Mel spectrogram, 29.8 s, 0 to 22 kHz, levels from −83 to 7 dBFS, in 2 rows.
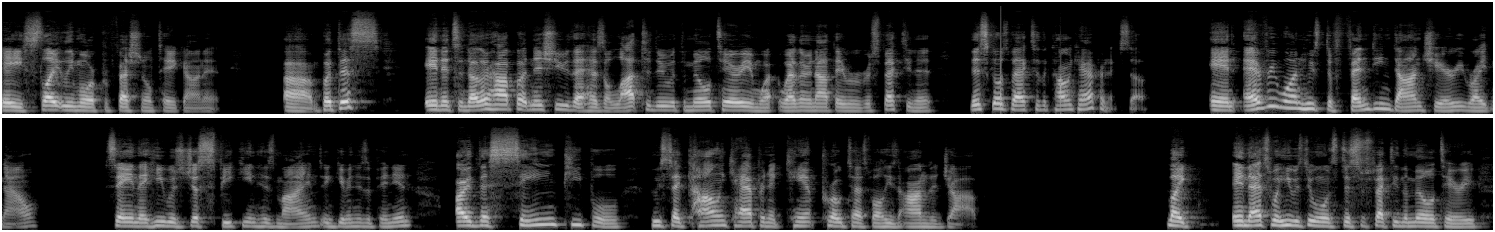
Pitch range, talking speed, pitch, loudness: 125-160 Hz, 175 wpm, 140 Hz, -21 LUFS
